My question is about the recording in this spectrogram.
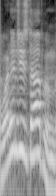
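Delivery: high-pitched mock bystander outcry; half-yelled, high retold question. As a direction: imitate an upset onlooker calling out. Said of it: "people would yell at us".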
